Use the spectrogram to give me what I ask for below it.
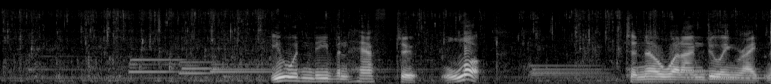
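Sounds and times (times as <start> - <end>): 
water running from a tap rinsing a paintbrush: 0.0 - 7.6
speech: 2.7 - 4.9, 6.3 - 7.6.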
